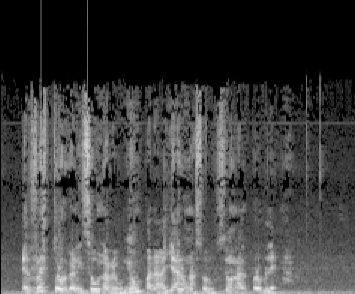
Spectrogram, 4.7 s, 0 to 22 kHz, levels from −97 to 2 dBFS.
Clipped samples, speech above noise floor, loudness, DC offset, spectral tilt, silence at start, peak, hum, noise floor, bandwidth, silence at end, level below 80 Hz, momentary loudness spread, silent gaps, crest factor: under 0.1%; 21 dB; -13 LUFS; under 0.1%; -4.5 dB/octave; 0.05 s; 0 dBFS; none; -34 dBFS; 16.5 kHz; 0.05 s; -32 dBFS; 7 LU; none; 14 dB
